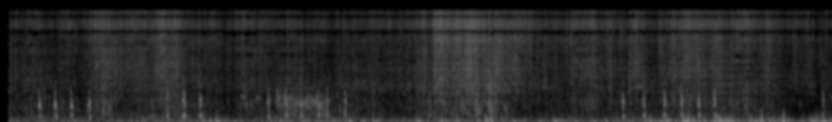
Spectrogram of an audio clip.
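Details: Easter Egger rooster with his flock foraging in a leaf pile in a yard, telling the flock there are worms to dig for; short clucks repeat rapidly and irregularly over steady rustling of leaves.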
